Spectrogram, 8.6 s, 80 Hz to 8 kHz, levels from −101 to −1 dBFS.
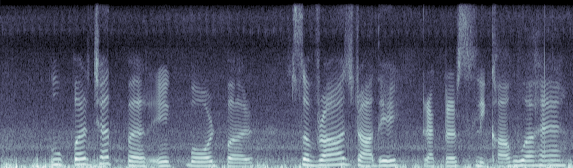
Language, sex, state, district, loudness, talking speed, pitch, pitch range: Hindi, female, Punjab, Pathankot, -18 LUFS, 85 wpm, 200 Hz, 185-225 Hz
